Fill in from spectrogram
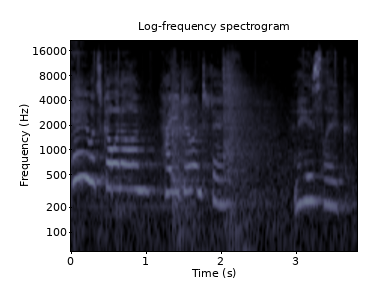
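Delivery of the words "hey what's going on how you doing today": cheery greeting. Retold or imitated.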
